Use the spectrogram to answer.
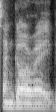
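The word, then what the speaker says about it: Sangaré: But what I will say with this one, and I'm, wait, just to go back as well, I'm pretty sure it's Sangare, because like someone's mentioned in the comments, and like I thought as well, there is an accent on the E at the end, I think.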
